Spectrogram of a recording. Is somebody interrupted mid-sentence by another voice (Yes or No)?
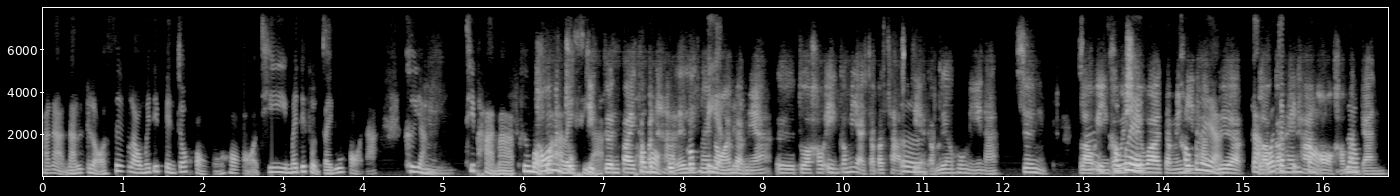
Yes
